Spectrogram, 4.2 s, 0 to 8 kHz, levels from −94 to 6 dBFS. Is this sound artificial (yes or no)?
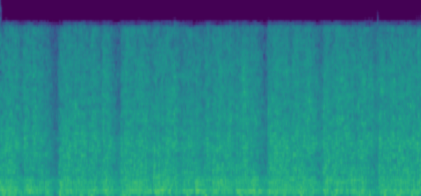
yes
